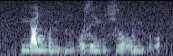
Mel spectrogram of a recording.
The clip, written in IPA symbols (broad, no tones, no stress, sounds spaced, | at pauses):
j a ɲ o nʲ a̰ ʎ o̰ z i j ɨ ç l o̰ v nʲ o̰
